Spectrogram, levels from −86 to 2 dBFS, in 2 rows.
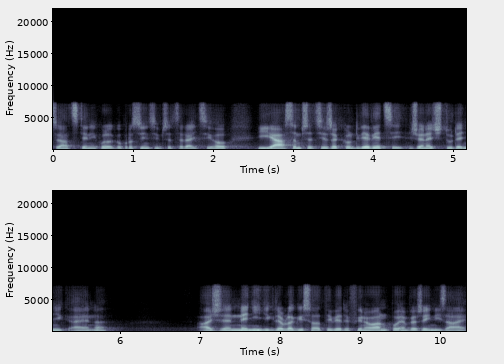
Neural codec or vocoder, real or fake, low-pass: codec, 16 kHz, about 1 kbps, DyCAST, with the encoder's durations; fake; 7.2 kHz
